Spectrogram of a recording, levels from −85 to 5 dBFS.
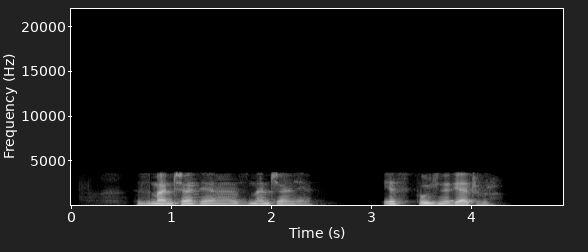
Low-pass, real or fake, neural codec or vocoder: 3.6 kHz; fake; codec, 16 kHz, 0.8 kbps, ZipCodec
